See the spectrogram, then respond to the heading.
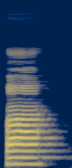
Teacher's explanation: high level pitch first tone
